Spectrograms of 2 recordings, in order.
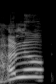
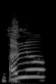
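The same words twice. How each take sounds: First: It is said as a full, plain greeting. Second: It is said faintly, like a fading echo. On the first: A greeting to the room. "I go" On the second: An imitation of the room's echo. "I make a little bit of the echo sound myself"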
